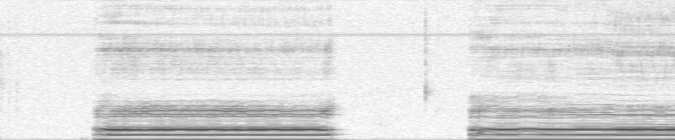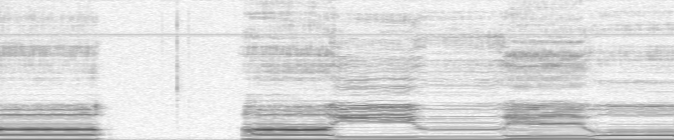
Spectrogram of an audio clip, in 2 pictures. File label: SANWA SUPPLY ag-03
